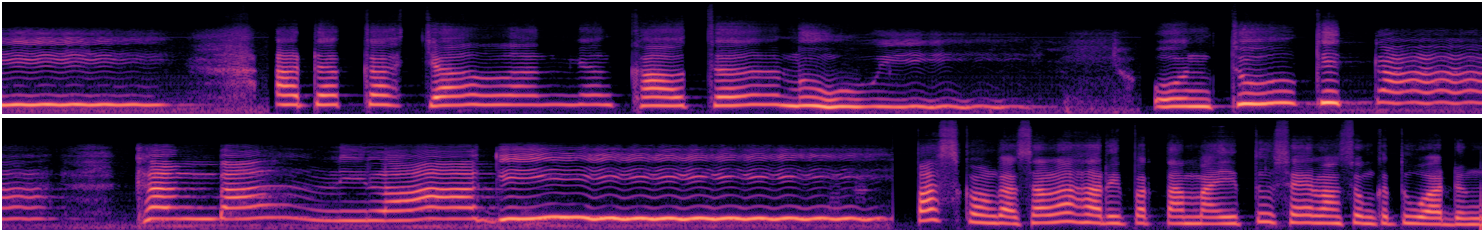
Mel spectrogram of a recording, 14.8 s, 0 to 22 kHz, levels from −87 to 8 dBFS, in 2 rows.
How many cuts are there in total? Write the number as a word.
one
